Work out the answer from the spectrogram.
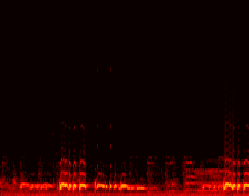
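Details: Singing local zebra dove, its voice meant as a lure to set doves singing quickly: soft cooing lead-in, then loud rolling trilled coos and a falling drawn-out phrase, repeated after a pause.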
